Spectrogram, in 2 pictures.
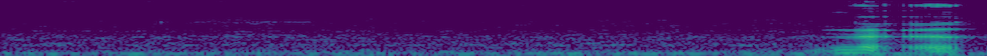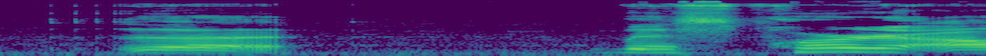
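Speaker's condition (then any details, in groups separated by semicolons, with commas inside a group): Cerebral palsy; speaks differently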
